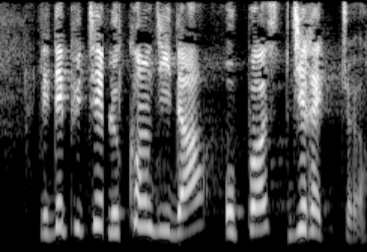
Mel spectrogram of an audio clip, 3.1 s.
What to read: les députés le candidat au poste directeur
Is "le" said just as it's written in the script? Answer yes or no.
yes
